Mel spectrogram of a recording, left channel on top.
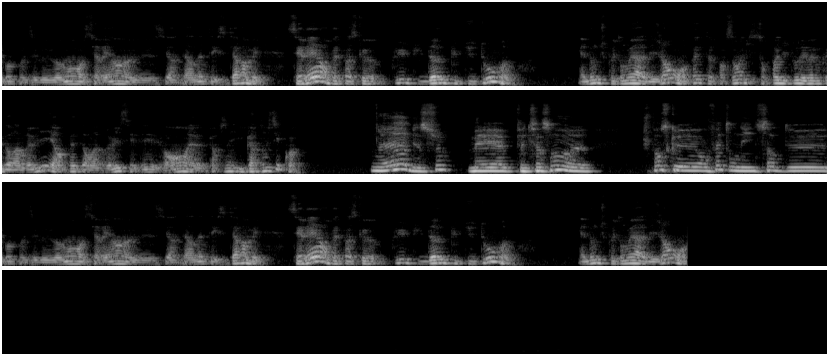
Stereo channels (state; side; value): drops out; right; at 6.9 s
